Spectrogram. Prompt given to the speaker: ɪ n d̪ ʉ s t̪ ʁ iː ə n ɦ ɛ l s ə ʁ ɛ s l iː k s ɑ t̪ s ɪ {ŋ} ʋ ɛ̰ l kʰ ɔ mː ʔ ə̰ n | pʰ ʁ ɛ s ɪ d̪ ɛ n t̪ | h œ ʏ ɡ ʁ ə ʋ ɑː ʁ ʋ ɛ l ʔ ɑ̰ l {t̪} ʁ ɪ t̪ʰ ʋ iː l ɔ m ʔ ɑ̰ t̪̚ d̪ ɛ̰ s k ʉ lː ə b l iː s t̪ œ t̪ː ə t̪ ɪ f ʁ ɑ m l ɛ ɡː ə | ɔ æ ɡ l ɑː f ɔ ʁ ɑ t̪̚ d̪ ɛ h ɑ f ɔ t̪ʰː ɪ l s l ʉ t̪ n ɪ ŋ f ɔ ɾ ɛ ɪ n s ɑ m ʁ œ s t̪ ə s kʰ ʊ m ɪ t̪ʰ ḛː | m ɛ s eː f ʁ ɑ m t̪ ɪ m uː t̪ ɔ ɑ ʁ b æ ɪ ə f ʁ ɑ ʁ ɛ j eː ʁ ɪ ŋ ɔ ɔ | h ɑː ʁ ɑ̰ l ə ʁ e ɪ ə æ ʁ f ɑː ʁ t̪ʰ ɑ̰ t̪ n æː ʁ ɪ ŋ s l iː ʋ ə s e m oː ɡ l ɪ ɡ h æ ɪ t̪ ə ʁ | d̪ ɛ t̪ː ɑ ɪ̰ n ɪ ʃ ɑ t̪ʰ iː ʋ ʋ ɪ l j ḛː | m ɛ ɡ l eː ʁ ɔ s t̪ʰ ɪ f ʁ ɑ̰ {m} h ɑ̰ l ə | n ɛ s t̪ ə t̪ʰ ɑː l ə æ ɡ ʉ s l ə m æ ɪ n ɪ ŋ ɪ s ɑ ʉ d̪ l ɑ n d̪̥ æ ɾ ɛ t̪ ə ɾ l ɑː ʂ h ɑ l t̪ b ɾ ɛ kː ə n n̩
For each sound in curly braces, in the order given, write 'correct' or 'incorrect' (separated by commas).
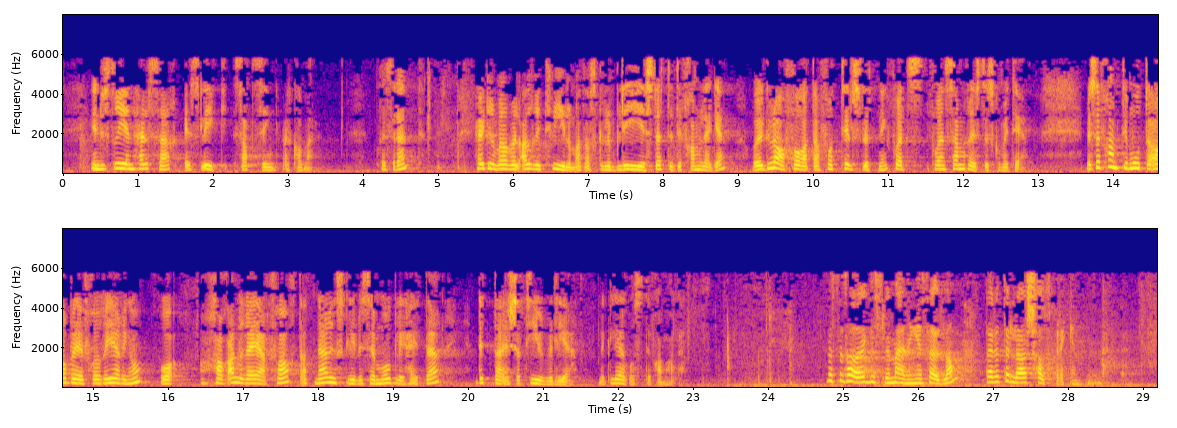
correct, incorrect, correct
